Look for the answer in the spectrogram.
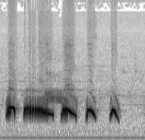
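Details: Spotted dove used as a decoy, cooing the 'three hậu' pattern with 'thổ pha' tone: a clipped coo, a fast throbbing rolled phrase, one long coo and two short arched closing notes.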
